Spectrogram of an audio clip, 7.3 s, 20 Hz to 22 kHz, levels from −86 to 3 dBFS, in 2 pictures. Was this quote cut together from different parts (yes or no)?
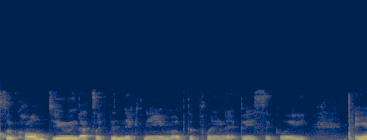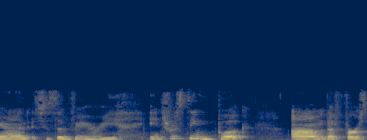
no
